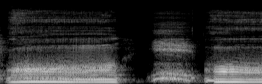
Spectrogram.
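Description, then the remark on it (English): A person imitates a donkey's bray: a long, low, droning haw, a short higher-pitched hee, then another low haw, loud and close with no other speech. “And the donkey brayed.”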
